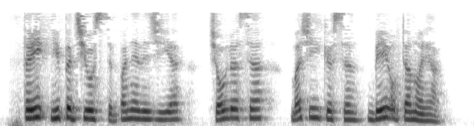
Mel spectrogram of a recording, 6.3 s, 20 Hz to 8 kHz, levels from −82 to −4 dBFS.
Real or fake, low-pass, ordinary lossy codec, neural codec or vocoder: fake; 7.2 kHz; MP3, 24 kbps; codec, 16 kHz, 0.3 kbps, FocalCodec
